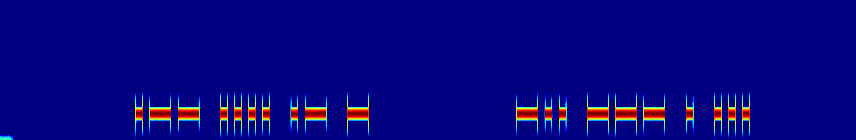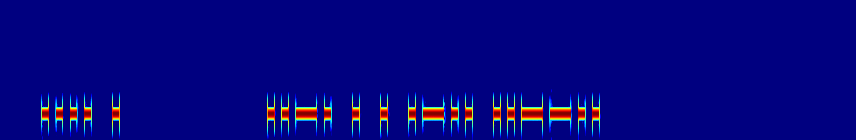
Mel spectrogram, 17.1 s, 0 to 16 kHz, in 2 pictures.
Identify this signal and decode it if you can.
Morse code, heard as a keyed tone, about 17 wpm, 700 Hz. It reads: WHAT DOES HE FEEL?
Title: 3x Word-Spacing - Sentences from Top 400 Words - 17wpm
